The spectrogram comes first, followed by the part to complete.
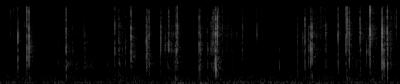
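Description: Thin packaging crinkling as it is handled: tea sachets and a plastic bag being handled, giving a scattered run of short sharp crackles.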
